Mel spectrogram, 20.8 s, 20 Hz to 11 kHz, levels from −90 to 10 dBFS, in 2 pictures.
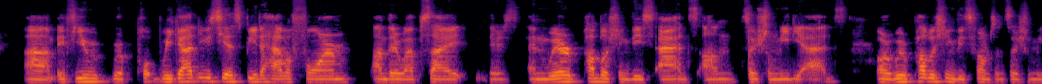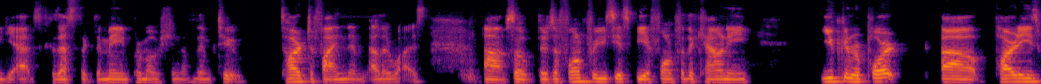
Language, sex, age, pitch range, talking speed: English, male, 20-39, 110-130 Hz, 190 wpm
